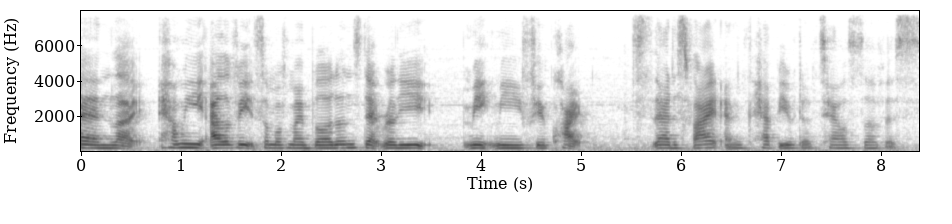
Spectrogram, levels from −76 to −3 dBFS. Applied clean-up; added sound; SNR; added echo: none; none; none; none.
